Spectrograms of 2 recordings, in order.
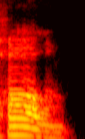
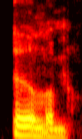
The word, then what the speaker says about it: Irlam: Earlham or Harlem? Earlham. Spell it. It's kind of Salford. IRLAM. All right, yeah.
